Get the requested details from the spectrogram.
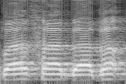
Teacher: प फ ब भ ओष्ठ वर्ण होते हैं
